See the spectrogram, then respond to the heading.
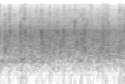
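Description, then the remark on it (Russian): Sustained audience applause from a St Petersburg audience at a live show, a dense wash of many hands clapping at a steady, even loudness throughout, with no voices standing out. “Ну, э, во многом благодаря самому Питеру, во многом благодаря петербуржцам, которым громовые аплодисменты еще раз.”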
